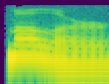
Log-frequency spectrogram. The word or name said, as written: muller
